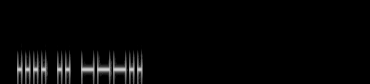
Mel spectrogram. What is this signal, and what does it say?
Morse code, heard as a keyed tone, about 30 wpm, 700 Hz. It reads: HI8
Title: Callsign Prefixes for Top 100 DXCC - 30wpm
